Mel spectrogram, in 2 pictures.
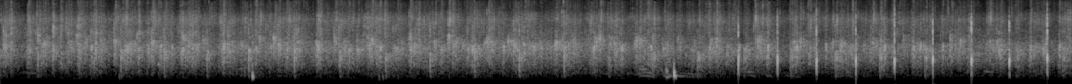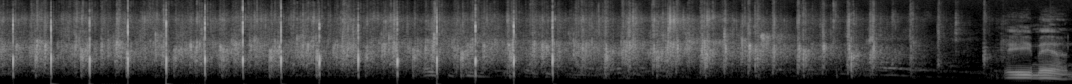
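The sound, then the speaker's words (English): An audience applauds together in praise at a Tuesday night church service, a dense, sustained wash of hand claps with some sharper individual claps standing out, fading near the end as voices begin. “Can we give him one more hand clap of praise tonight?”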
